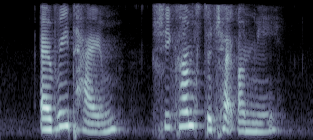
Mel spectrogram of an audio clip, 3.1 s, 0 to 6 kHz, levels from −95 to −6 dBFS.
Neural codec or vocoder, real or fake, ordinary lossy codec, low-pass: none; real; AAC, 32 kbps; 5.4 kHz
